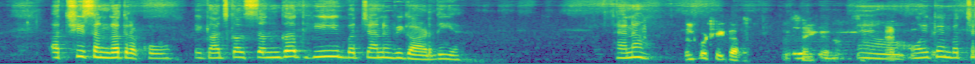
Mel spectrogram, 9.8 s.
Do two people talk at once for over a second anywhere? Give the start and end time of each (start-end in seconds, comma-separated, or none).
none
